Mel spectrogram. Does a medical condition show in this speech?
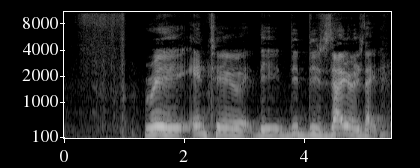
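Yes: cerebral palsy; speech impediment, needs careful enunciation for voice recognition, jokingly calls Siri speech therapist.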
